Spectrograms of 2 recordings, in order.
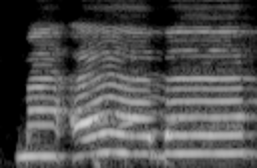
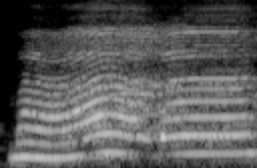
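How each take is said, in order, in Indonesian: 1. Hamzah di tengah diucapkan penuh dan jelas. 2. Hamzah di tengah dilemahkan mendekati vokal. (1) "Yang tahqiq" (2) "Yang tasir"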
